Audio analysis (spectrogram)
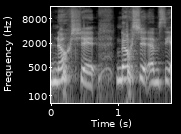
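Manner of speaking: loud, high excited exclamation. Real, not acted. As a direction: blurt it out, thrilled. Excited agreement with game.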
